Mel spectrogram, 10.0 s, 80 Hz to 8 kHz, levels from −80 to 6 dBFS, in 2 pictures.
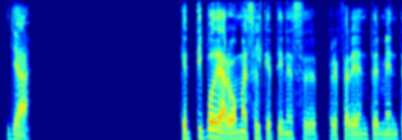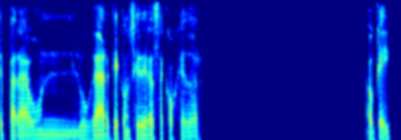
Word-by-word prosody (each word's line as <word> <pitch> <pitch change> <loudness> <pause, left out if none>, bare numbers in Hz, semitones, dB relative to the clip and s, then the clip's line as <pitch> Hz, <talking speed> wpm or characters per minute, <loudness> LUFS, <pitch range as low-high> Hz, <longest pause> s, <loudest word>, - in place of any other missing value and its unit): Ya. - - +3 1.9
¿Qué 135 - +2
tipo 155 +4 +4
de 145 - +11
aroma 125 +2 +6
es 130 - +1
el 135 -2 -3
que - - -4
tienes, 115 0 -4
eh, 105 -1 -7
preferentemente 105 0 -4
para 95 -2 -4
un 100 -1 -14
lugar 100 +1 -2
que - - -2
consideras 95 -1 -5
acogedor? 90 -1 -12 2.1
Okey. - - -6
105 Hz, 110 wpm, -24 LUFS, 95-115 Hz, 2.1 s, de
